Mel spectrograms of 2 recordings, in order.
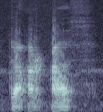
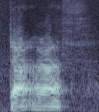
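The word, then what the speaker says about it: דעת: And this represents a sound that is still found in Arabic today. It's a very guttural throat sound made deep down in your throat, da'ath, something like that. In modern Hebrew, it's not pronounced, but presumably Moses and Isaiah did, as the Arabs still do today, deep down in their throats.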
